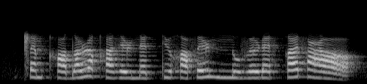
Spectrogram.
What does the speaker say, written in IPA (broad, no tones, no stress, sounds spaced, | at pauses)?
ǁ æ m qʰ ɑ dˤ ɛ ɭ æ qʰ æ z ɛ ɭ n æ tː y χ ɑ f ɛ ɭ nː o v œ ɽ æ s q æ s ʕ ɑ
